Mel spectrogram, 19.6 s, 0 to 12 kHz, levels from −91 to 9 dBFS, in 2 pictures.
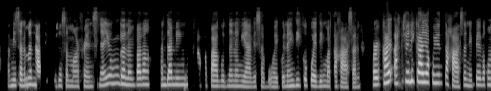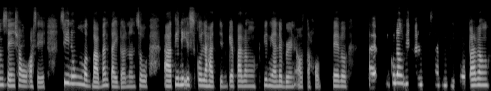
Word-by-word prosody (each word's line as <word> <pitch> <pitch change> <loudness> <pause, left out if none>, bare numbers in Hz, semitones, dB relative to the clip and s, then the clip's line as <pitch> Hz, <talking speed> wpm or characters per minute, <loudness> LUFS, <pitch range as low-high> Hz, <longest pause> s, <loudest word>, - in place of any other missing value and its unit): Kung 200 - -6
minsan 215 0 0
naman 250 +2 +1
hinahatid 245 - +2
ko - - -22
siya 205 - -8
sa 205 - -5
mga 190 0 -4
friends 185 -2 -7
niya, 225 - +1
'yung 295 0 -3
gano'n, 245 -4 +3
parang 250 +1 +4 0.3
ang 240 - -1
daming 245 0 +2
nakakapagod 200 -6 -3
na 200 - -3
nangyari 185 -3 -4
sa 175 0 -8
buhay 170 0 -7
ko 180 - -4
na 190 - -2
hindi 215 +2 -2
ko 225 -3 -1
puwedeng 195 -1 -1
matakasan 170 -3 -3 0.3
or 250 +2 +6
ka 315 +3 +10
actually 365 +5 +5
kaya 340 -2 +11
ko 325 - -3
'yung 310 0 -2
takasan 230 -5 +1
eh 200 - -10
pero 240 -1 0
konsensya 220 -4 -3
ko 190 -1 -6
kasi 170 -2 -7 0.3
sinong 285 -4 -1 0.2
magbabantay, 180 +1 -2
gano'n. 180 +2 -10
So, 195 -2 -6 0.4
ah, 195 -1 +5
tiniis 240 +2 -2
ko 215 - -2
lahat 190 -3 0
'yun, 180 0 -13
kaya 195 -1 -4
parang 190 0 -4
'yun 220 -1 -6
nga 185 - -2
na 190 - -2
burnout 175 0 -8
ako, 85 +2 -13 0.2
pero, 195 -2 -2 0.5
ah, 335 +2 +2
hindi 275 - -28
ko - - -6
lang 305 -1 +3
din 280 - -6
alam 250 +1 -6
sa - - -45 0.2
sarili 220 -2 -12
ko, 280 - -6
parang 230 +1 +2
210 Hz, 200 wpm, -23 LUFS, 190-245 Hz, 0.5 s, kaya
